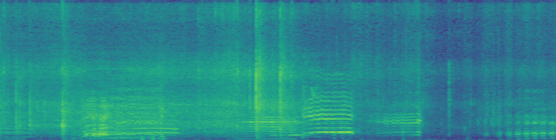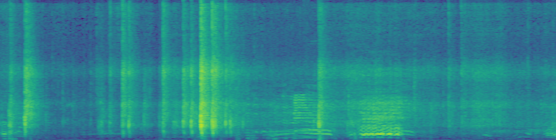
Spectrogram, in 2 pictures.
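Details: Goats on an Indian goat farm bleating loudly in several wavering, harmonic-rich calls spread across the clip, some drawn out and quavering, separated by short quiet gaps with occasional clicks and handling noise.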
